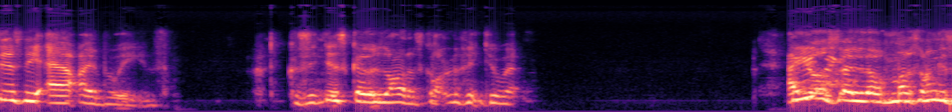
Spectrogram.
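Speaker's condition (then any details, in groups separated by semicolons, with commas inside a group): Down syndrome; congenital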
